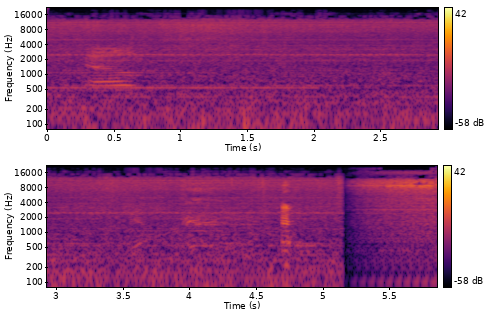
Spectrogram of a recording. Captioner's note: chuckles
